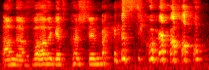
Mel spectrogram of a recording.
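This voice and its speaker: A high-pitched male voice retells a film in loose, casual chat. He breaks into hysterical laughter as he talks and leans on colloquial filler. The recording sounds distant from the mic. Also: big pitch swings, a little slow, pushed and bright. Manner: laughing hysterically while talking; frequent "like" and colloquial exclamations.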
